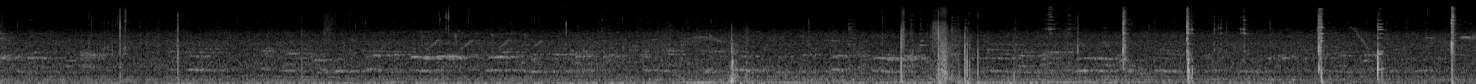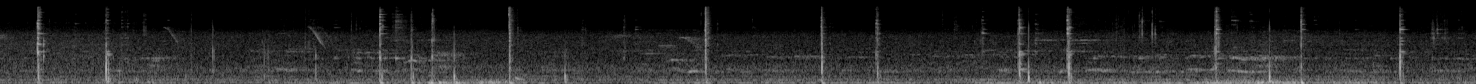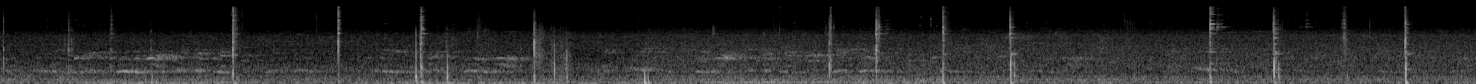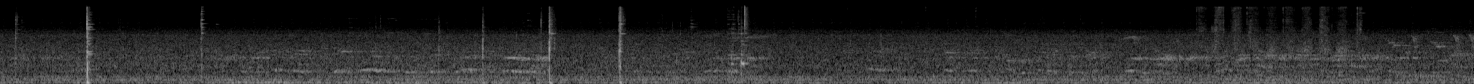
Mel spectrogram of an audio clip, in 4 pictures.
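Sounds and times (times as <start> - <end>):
cleaver chopping meat and bone: 10.8 - 16.6, 17.8 - 22.0, 22.9 - 23.8, 24.4 - 29.4, 31.7 - 32.0, 32.8 - 35.2, 37.3 - 39.9.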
